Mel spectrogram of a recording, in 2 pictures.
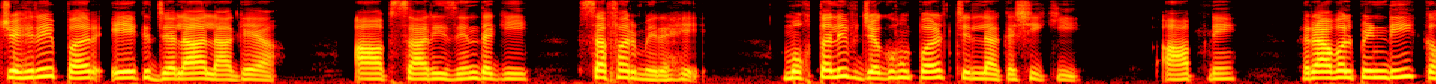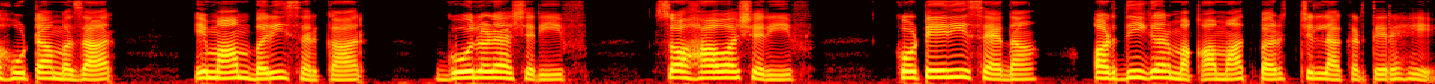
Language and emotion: Urdu, neutral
